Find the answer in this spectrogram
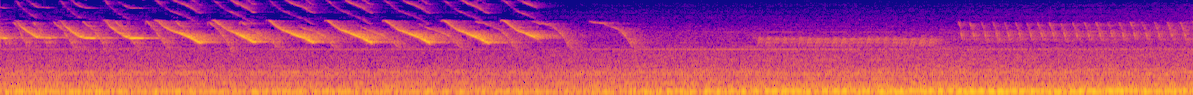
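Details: Caged canary from a private farm, morning song: loud, slower tours of bright downward-slurred notes for three seconds, then a single swoop, a brief flat buzz and a thin high rattle, with background hum.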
